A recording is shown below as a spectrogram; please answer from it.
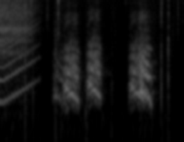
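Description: A dog in the Minecraft modpack FTB Revelation gives a short, high, falling whine, then three quick, soft barks, faint and alone.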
